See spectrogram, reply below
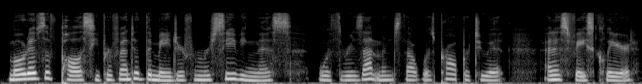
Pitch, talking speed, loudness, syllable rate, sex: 210 Hz, 195 wpm, -19 LUFS, 6.1 syllables/s, female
